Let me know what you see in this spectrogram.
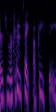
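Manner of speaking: ordinary talk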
